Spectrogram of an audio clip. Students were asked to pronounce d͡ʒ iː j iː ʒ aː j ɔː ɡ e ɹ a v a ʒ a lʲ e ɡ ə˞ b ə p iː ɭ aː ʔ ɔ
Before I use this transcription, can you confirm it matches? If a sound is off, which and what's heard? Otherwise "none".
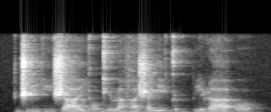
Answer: none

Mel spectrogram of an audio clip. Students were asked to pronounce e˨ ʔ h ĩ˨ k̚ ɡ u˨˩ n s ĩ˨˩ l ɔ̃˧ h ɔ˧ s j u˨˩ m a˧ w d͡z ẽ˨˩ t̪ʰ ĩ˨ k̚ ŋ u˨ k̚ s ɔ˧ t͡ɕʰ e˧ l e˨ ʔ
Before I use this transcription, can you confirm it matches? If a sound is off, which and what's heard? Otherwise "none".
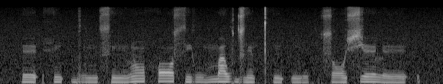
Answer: t͡ɕʰ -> ɕ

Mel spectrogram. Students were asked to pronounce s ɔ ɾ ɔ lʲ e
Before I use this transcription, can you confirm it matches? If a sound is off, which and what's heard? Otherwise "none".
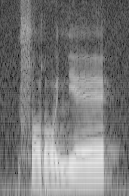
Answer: e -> ɛ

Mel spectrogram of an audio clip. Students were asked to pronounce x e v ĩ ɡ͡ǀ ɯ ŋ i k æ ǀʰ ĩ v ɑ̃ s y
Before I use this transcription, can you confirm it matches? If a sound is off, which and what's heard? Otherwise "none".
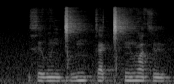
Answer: none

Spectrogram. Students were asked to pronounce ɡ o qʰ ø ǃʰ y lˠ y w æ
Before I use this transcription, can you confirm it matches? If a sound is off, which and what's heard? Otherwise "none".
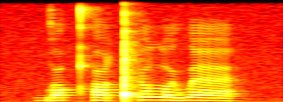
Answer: none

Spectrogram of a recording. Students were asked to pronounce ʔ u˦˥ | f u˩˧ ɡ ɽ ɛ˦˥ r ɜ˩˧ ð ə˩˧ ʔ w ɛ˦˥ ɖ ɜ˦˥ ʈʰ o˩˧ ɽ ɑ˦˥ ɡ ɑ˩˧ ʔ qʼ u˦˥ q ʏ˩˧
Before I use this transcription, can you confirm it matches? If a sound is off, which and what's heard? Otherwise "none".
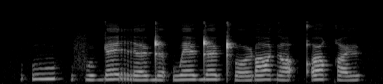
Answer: ð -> ɖ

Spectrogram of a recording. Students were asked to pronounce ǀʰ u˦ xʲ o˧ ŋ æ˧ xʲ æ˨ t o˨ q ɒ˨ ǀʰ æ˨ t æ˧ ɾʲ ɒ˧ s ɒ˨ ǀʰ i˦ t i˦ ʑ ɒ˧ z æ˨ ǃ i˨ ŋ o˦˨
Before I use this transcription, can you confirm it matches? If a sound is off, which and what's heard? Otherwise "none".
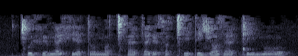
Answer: q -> ŋ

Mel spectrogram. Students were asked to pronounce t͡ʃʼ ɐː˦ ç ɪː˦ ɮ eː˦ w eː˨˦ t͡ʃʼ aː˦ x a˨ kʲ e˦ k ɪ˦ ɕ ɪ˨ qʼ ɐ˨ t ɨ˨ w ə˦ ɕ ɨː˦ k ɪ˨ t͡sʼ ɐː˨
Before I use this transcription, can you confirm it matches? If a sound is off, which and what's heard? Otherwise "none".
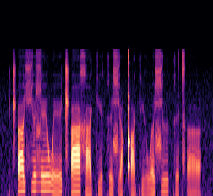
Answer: t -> kʲ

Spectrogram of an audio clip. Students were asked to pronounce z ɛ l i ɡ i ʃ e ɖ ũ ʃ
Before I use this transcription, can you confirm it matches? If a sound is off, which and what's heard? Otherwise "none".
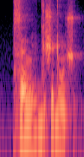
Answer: none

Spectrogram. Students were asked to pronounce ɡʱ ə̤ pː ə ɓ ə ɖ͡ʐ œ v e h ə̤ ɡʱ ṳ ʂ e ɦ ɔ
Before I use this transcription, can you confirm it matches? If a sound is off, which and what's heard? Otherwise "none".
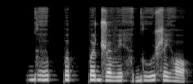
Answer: ɓ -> pː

